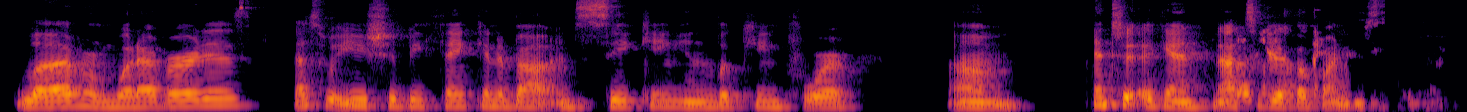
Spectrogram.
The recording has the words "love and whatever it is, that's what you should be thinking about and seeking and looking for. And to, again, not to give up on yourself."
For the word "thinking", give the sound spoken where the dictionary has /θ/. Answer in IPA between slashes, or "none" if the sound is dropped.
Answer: /θ/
